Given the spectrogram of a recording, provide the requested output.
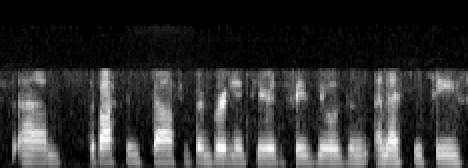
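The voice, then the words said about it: Fast speech with a strong accent. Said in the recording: “you do speak very quick with your accent.”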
